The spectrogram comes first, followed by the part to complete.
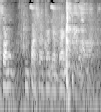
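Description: Voices talking, with a short, loud sound about a second and a half in.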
